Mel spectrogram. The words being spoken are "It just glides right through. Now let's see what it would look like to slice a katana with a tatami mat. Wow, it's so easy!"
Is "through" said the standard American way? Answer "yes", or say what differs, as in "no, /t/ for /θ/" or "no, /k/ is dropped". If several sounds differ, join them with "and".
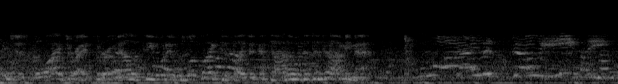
no, /f/ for /θ/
